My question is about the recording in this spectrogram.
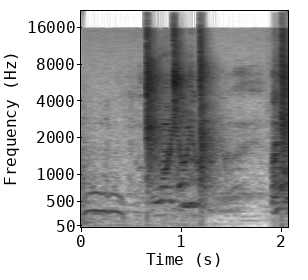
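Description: A person's voice making short wordless sounds: a brief held hum-like tone, then a louder vocal outburst about a third of the way in, fading before the end.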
